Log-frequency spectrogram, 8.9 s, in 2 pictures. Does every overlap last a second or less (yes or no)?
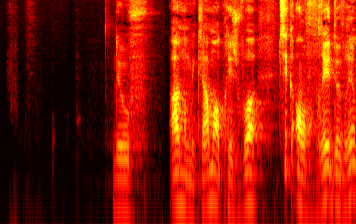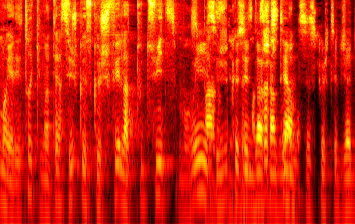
no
